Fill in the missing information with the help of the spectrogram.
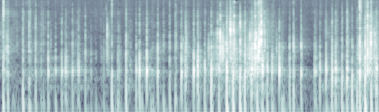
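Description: A hollow wooden folding chess board, held close, is tapped and scratched with fingernails and fingertips. The result is a fast, uneven run of dry, short clicks and knocks, with no lingering ring. A brief scratchy, brighter stretch comes in the middle.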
